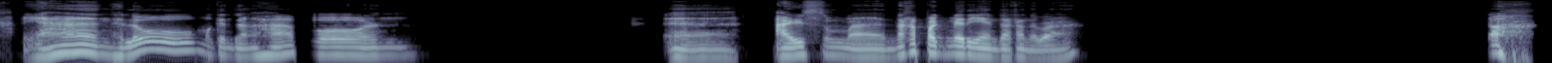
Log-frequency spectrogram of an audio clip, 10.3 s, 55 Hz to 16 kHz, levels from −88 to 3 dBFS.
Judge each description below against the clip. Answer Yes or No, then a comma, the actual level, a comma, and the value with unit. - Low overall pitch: Yes, low, 115 Hz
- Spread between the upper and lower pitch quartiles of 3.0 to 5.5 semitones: Yes, average, 4.0 semitones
